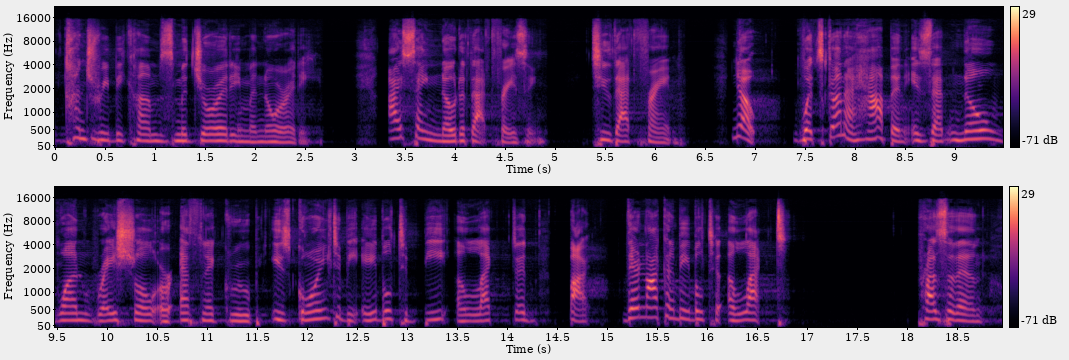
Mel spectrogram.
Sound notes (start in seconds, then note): none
